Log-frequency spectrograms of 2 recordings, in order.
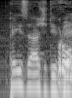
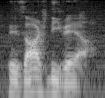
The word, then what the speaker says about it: Paysage d'Hiver: Eu não sei exatamente a Paysage d'Hiver. – Pronúncia francesa. Paysage d'Hiver.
